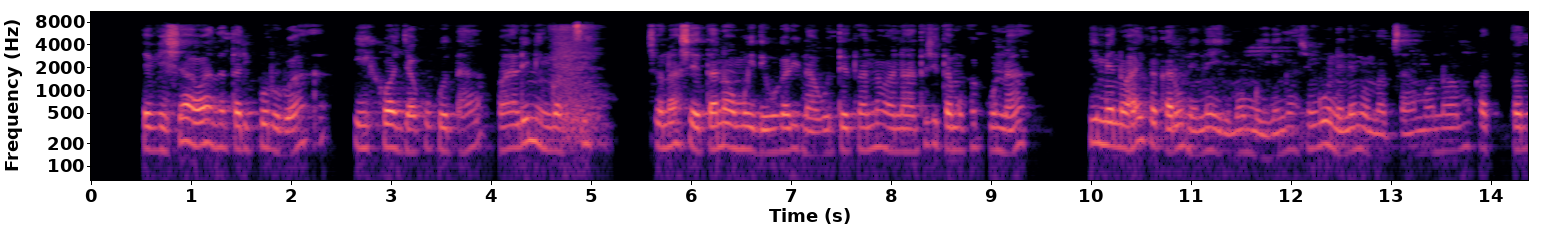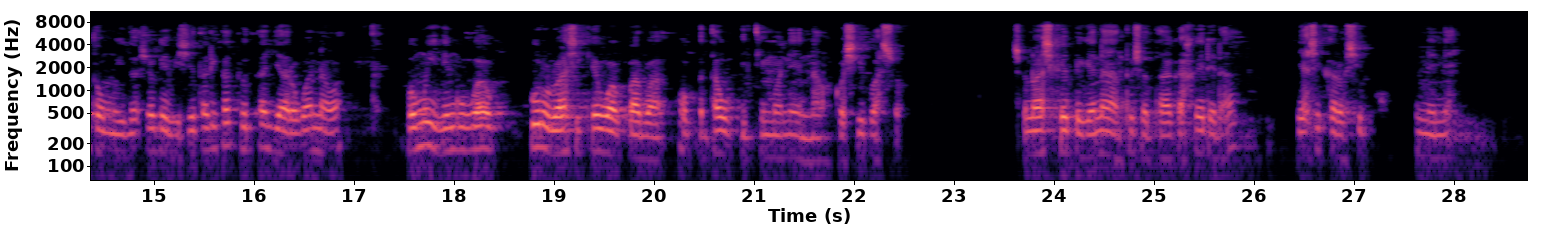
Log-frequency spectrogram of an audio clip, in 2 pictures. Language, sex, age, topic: Oshiwambo, male, 25-35, agriculture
